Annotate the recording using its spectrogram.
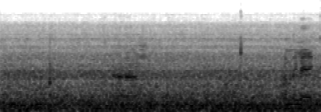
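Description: Steady, mostly low-pitched road and engine noise inside the cabin of a Jeep being driven.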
